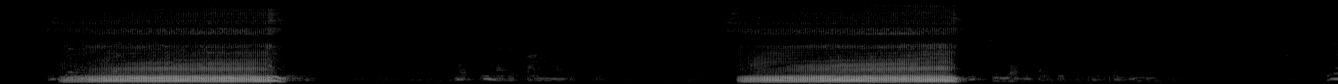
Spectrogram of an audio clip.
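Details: Faro, a French Bulldog, sleeps soundly before the television, giving two long raspy snores about seven seconds apart, each roughly two seconds, with soft snuffles and quiet breathing between them in a small room.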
